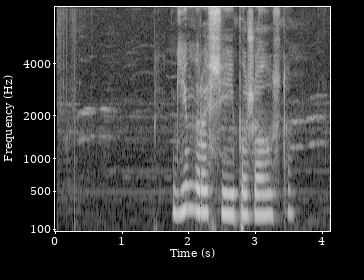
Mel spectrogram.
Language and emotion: Russian, sad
